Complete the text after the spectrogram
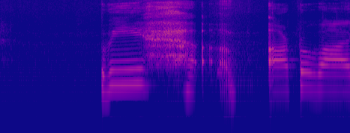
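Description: A woman speaks calmly into a clip-on microphone.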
